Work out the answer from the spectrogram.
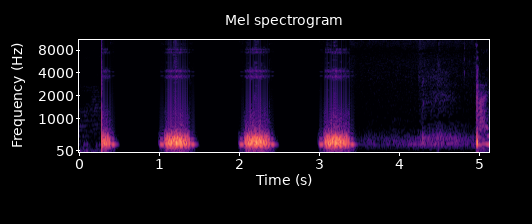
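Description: Four harsh, swelling-then-fading systolic murmurs at about 60 a minute, typical of aortic stenosis.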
